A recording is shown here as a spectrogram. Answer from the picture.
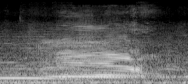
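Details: Sahiwal bull calf at Raniganj cattle market in Cumilla, Bangladesh, on a Thursday, 13 November 2025; a single drawn-out moo, level at first then swelling and bending upward before fading, about a second long, over low market background noise.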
